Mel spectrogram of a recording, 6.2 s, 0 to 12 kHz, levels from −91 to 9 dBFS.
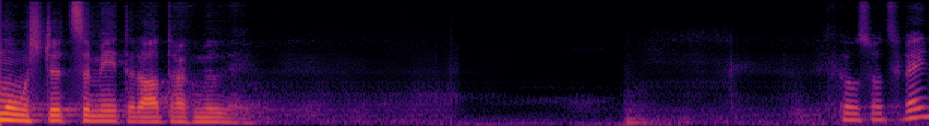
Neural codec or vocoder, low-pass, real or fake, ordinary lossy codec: codec, 24 kHz, 0.5 kbps, DualCodec; none; fake; none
